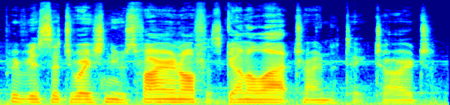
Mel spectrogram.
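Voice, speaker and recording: A man's voice: mid-range voice, level tone, fast talker, sharp tone, faint music behind, natural voice. A man playing a level-headed, questioning survivor and confidant in an improvised zombie game roleplay, speaking conversationally. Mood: calm, reassuring.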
